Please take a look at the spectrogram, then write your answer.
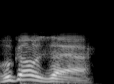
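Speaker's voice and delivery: high-pitched yell called across. A character challenging the approaching party, yelling out. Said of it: "He yells out".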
